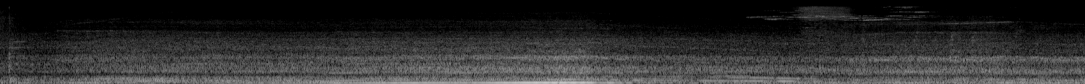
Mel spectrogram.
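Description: Garbage truck pulling up to the curb, its engine growing louder to a peak about five seconds in and then easing off. A short hiss of air brakes follows about eight seconds in.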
